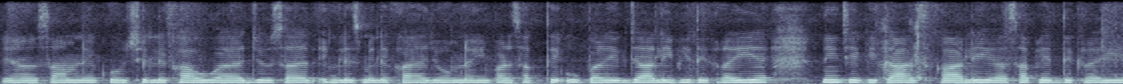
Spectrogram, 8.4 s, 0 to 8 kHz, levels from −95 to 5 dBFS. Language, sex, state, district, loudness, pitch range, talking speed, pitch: Hindi, female, Chhattisgarh, Kabirdham, -14 LUFS, 195-200 Hz, 230 wpm, 195 Hz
